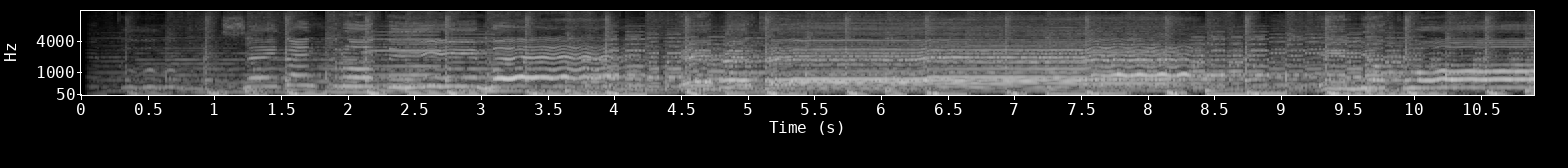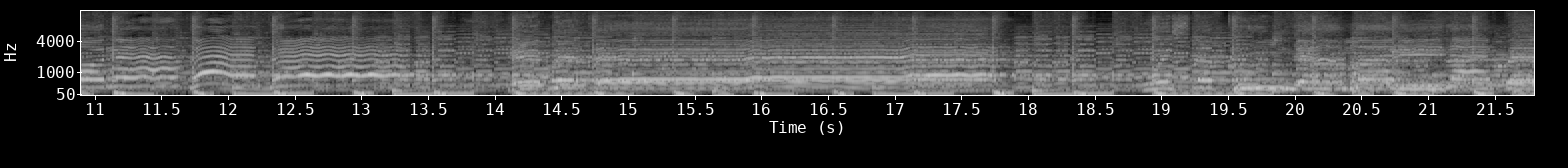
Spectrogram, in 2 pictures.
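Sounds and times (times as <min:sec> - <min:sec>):
cumbia music: 0:00.0 - 0:21.7.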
